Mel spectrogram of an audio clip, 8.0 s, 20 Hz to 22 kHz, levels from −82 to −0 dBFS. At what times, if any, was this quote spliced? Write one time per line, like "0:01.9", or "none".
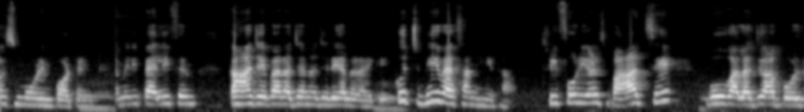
0:01.1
